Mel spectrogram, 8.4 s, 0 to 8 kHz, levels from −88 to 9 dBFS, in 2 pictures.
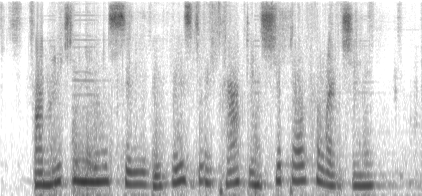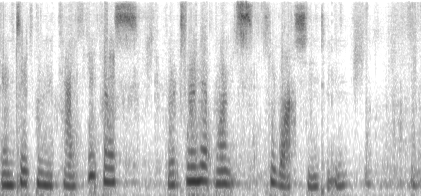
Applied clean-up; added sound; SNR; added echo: neural separator model SepFormer DNS4.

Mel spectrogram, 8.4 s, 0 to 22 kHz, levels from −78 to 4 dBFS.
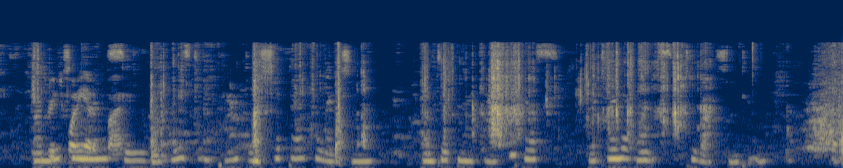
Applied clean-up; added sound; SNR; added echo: classical method WPE with log-MMSE.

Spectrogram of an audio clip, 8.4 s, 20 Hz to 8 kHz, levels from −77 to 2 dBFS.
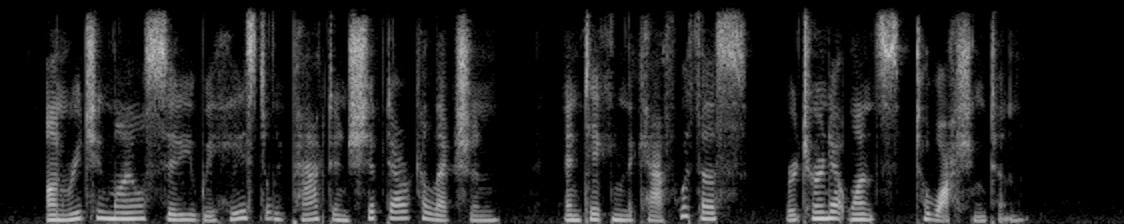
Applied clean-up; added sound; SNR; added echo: none; none; none; none.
